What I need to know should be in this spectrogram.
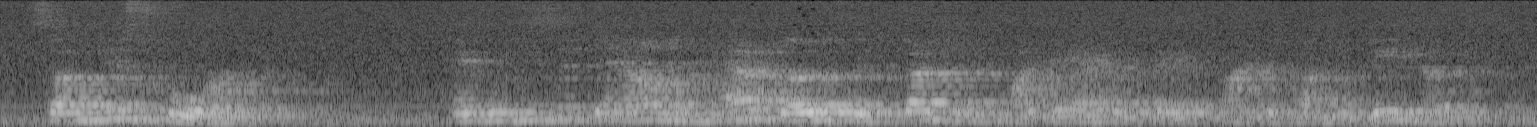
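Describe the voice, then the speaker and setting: Noticeable background noise and strong room echo surround a man's voice. He speaks very slowly, with a high pitch and ordinary pitch variation. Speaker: priest. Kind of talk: homily at Easter Mass. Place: church.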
